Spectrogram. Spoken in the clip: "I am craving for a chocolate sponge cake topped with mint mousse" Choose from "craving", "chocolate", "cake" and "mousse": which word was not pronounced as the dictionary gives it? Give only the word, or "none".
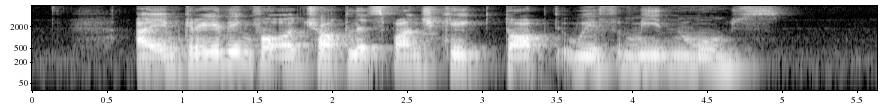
none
